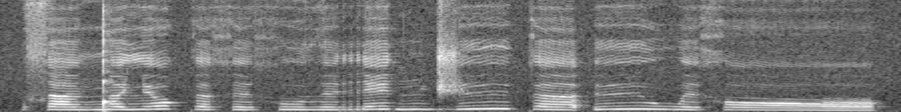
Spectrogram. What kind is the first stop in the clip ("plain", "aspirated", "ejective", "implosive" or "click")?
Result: click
